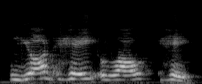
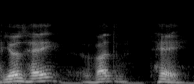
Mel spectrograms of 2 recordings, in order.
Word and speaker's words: Yod Hey Vav Hey: Name of God, Yod Hey Vav Hey. Please pronounce this for me, Charles, please. Yeah, Yod Hey, Vav Hey.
